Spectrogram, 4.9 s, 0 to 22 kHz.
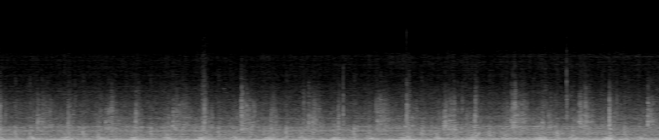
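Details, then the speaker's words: Late-1990s/early-2000s Whirlpool direct-drive washer, full load, normal/low-speed agitation: crunching clicks about twice a second over a steady motor hum are the agitator dogs, a little noisy but grabbing every time; normal. "The crunch, crunch, crunch sound are the agitator dogs. A little noisy in this machine, but they work perfectly. You see, they grab every time."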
